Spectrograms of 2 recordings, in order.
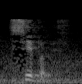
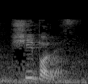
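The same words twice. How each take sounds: First: "Sibboleth" starting with s instead of sh; "Sibboleth", opening like "sit". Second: "Shibboleth" starting with a clear sh; "Shibboleth", opening like "she". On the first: Retold or imitated. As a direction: pronounce "Sibboleth" as Ephraim would, with a plain S. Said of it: "they have a special accent". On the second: Shown as a demonstration. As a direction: pronounce "Shibboleth" with the hushing SH. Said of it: "They couldn't pronounce Shibboleth".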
